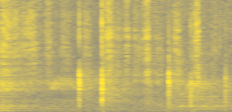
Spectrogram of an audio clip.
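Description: Chalk writing on a blackboard: light scraping with a few sharp taps as the chalk strikes the board while a word is written.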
